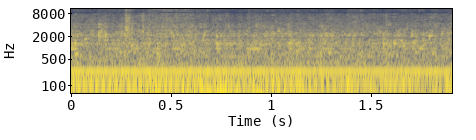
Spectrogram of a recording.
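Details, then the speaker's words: Samsung FlexWash lower washer, after replacing the drain pump (DC31-00178D), old one's propeller loose on shaft: steady low hum with water gurgling through, no rattle or grinding; new drain pump draining normally. "That's what a drain pump sounds like. Good drain pump that is. Water's draining out like she's supposed to."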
